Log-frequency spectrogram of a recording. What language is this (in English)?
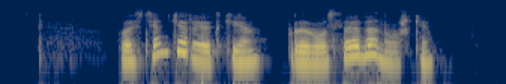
Belarusian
